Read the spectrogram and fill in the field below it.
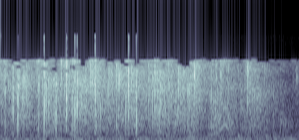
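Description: A crowd applauds, dense overlapping hand claps forming a steady, fairly loud wash of sound that gradually thins and softens toward the end, with a few sharper individual claps standing out early on.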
